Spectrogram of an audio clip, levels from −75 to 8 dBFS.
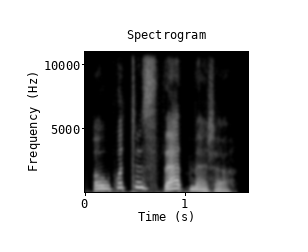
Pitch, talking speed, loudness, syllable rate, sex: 260 Hz, 185 wpm, -16 LUFS, 4.6 syllables/s, female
